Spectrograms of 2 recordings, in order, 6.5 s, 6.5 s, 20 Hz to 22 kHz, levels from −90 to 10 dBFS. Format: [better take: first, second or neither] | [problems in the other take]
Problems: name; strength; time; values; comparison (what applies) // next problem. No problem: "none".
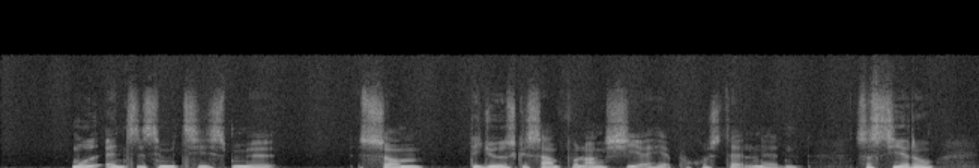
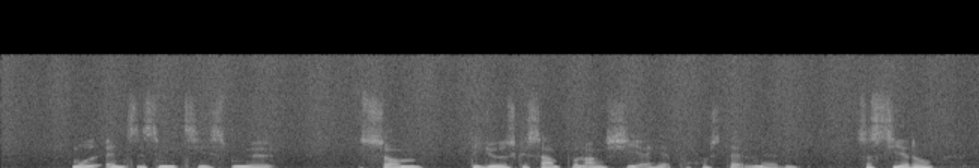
first | hiss; loud; throughout; 9 dB below the speech; faint in the first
